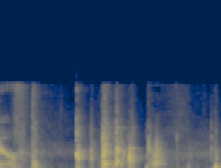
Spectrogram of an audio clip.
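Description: Pages of a spiral-bound paper planner being flipped and handled: a quick run of paper rustles and light clicks, thickest in the second half.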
